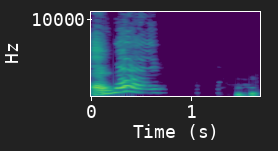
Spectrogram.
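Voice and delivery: very high-pitched, silly little voice.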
